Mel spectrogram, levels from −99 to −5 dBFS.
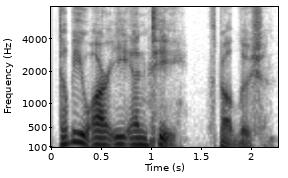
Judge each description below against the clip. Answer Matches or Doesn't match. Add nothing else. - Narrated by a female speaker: Doesn't match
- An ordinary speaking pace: Matches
